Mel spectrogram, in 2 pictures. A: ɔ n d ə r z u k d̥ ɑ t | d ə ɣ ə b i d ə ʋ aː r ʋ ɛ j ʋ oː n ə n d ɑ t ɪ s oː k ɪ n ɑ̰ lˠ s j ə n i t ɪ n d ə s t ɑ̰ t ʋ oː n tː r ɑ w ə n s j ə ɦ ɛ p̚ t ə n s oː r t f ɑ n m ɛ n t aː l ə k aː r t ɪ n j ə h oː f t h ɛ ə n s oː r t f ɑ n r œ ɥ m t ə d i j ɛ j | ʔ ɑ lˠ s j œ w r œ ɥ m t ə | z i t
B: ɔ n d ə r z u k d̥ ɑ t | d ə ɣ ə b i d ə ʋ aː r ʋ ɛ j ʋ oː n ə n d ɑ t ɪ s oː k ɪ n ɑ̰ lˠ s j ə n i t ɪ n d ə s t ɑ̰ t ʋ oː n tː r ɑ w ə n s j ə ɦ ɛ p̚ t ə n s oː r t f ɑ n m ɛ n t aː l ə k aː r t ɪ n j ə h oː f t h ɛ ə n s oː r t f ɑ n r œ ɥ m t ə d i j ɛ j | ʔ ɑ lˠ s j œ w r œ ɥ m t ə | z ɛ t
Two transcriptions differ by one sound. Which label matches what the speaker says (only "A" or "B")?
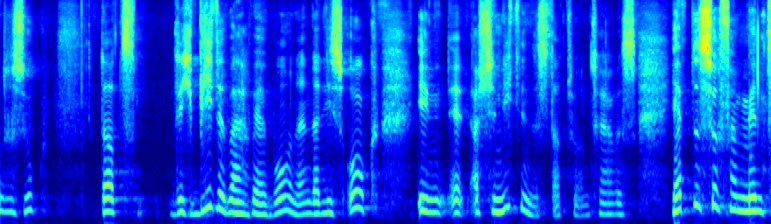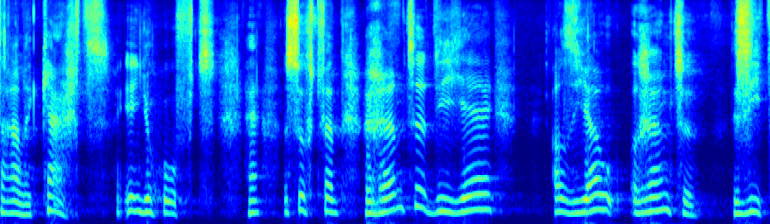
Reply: A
